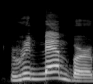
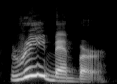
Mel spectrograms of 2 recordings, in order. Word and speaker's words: remember: This also is an exception. It's remember. We don't say remember. So the middle uh syllable is stressed.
